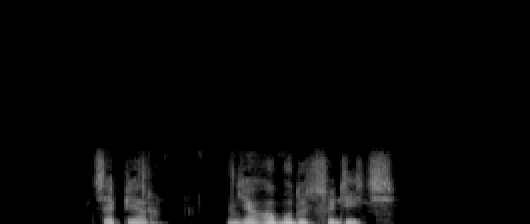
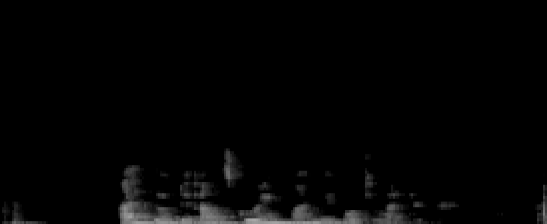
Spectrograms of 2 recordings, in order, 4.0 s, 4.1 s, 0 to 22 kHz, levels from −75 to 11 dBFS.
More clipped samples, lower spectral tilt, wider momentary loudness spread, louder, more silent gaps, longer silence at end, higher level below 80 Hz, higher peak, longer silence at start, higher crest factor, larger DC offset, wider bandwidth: neither; about the same, -6.5 dB/octave vs -7.5 dB/octave; second, 14 LU vs 21 LU; first, -25 LUFS vs -31 LUFS; first, 1.34-1.38 s, 1.54-1.69 s vs none; first, 1.05 s vs 0 s; first, -62 dBFS vs -76 dBFS; first, -8 dBFS vs -18 dBFS; first, 0.7 s vs 0.1 s; about the same, 20 dB vs 16 dB; neither; about the same, 7.4 kHz vs 7.4 kHz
